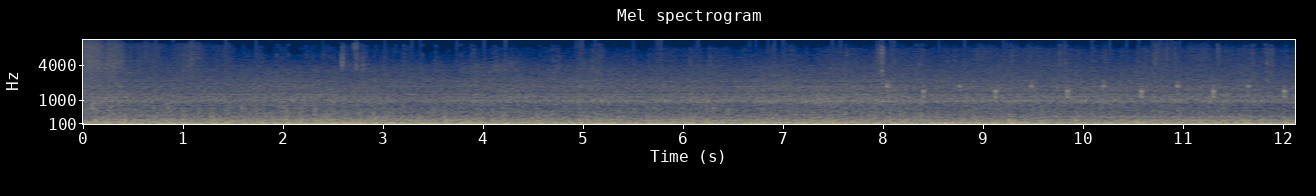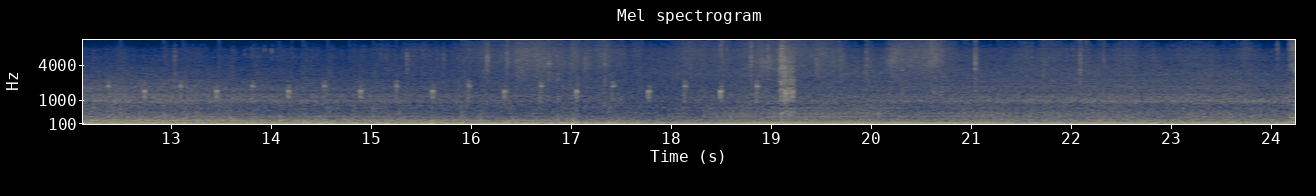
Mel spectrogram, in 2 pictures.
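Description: Hyundai i20 1.0 T-GDi with a DCT gearbox heard from inside while driving, giving a steady low engine and road rumble that runs without a break and eases slightly toward the end.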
